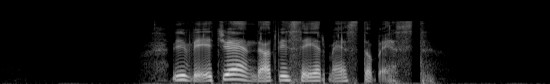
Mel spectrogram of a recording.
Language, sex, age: Swedish, female, 67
